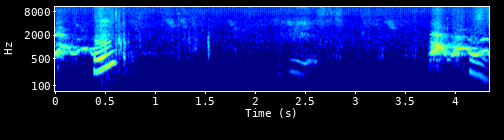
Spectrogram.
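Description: A dog making a few short calls that slide in pitch: one near the start that rises steeply, a faint one about halfway through, and more at the end, mixed with people's voices.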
